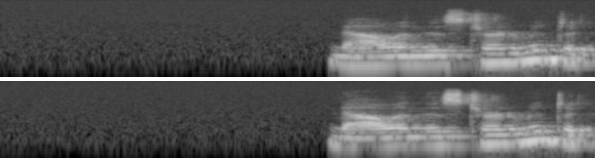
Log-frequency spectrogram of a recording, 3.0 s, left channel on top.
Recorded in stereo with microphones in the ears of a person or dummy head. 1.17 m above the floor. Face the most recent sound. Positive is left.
turn(degrees=-80)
